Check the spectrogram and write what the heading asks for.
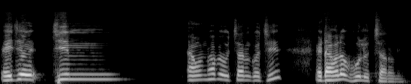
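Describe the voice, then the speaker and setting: A man with a Bengali accent and a fairly high voice, teaching Arabic letters in a patient, step-by-step way. He repeats each letter name and stretches the vowels to show the right length. The sound is close and dry, with no room around it. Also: expressive, fairly quick, darkish tone, dry recording. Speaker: Quran reading teacher. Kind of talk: explanatory online lesson.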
